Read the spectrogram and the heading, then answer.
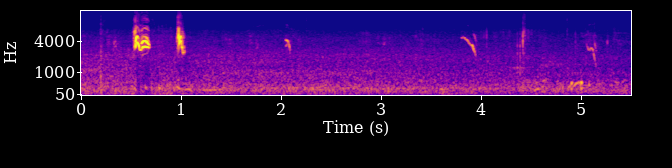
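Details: On 25 April 2019 at a Tenmangu shrine, sparrows come for food; two loud, harsh high chirps half a second apart open the scene, then only faint thin tweets follow over quiet background noise.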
